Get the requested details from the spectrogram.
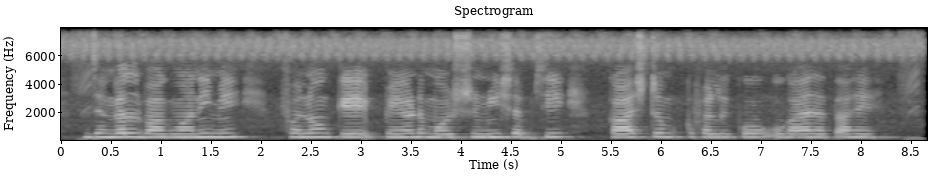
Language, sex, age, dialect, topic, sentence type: Hindi, female, 18-24, Marwari Dhudhari, agriculture, statement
